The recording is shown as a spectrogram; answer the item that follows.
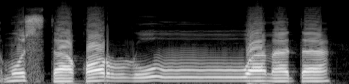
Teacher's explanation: masukkan tanwin ke huruf waw sehingga suara n-nya hilang. Tinggal ganti wa, maka mustaqarrun awalnya menjadi mustaqarru karena dia bertemu waw, masuk ke waw. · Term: idgham bi gunnah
